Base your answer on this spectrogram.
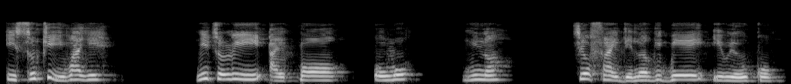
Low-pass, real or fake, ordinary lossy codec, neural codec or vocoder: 7.2 kHz; fake; none; codec, 44.1 kHz, 3.4 kbps, Pupu-Codec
